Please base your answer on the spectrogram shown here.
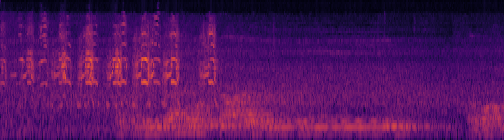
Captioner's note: muezzin praying in foreign language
